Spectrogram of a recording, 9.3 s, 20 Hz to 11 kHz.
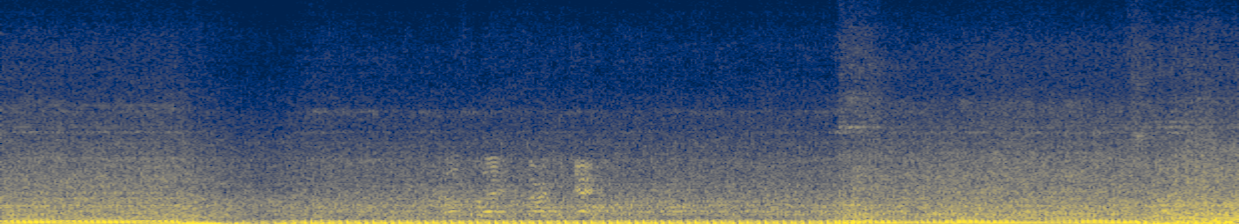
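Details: Hustler Raptor SD 54-inch zero-turn mower, Kohler 7000-series 25 hp engine at 100 hours, cold start after sitting a couple of days: catches quickly and settles into a steady, even low-rumbling idle with no misses.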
